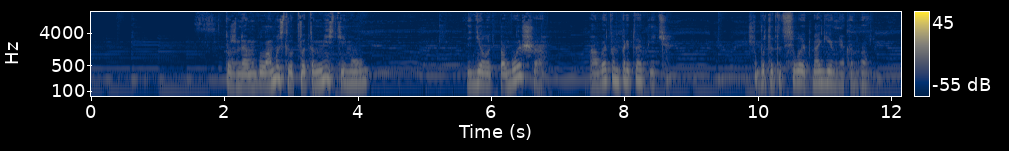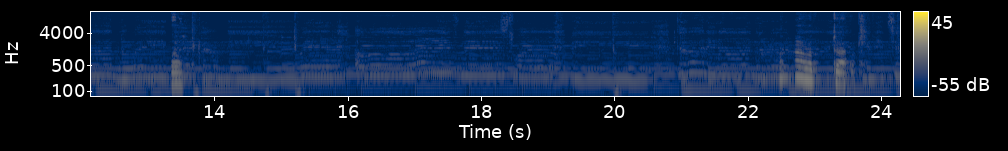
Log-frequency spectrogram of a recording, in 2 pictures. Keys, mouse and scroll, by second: 0.0-1.6 drag, 1.6 s, 3.0-8.0 drag, 8.5-13.5 drag, 14.4-19.5 drag, 19.6-24.2 drag.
